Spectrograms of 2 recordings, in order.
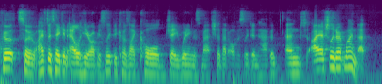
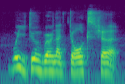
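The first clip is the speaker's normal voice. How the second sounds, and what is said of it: Put-on British accent. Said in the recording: “some British guy... in you know, that accent.”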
